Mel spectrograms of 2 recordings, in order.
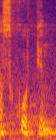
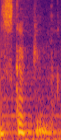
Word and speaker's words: Скопин: Вот, кстати, очень неправильно ставят ударение, иногда называют почему-то наш город не Скопин, а Скопин, может быть, это слово скопище какое-то там, а так правильно Скопин, город Скопин.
